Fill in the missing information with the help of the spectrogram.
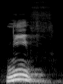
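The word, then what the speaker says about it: knife: You pronounce only four sound. NIFE, NIF, not knif. You pronounce knif, not. You pronounce is NIF.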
